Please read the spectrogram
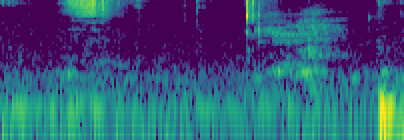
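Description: Near silence, with a few faint short scratches and a small tick from a ballpoint pen on notebook paper.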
